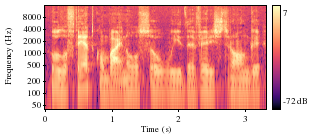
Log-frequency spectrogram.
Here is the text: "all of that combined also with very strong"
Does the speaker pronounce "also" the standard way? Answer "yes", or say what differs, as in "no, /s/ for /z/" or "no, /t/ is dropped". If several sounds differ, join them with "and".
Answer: yes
